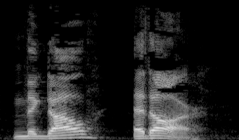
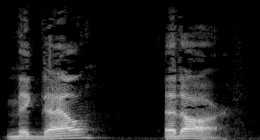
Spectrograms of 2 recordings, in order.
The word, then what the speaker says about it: Migdal Edar: In the Hebrew, it was, and my Hebrew is not all that good, but uh, it is Migdal Edar. I will spell that for you because you may want to go home and Google this. M-I-G-D-A-L, and then the word Edar, E-D-A-R. Migdal Edar.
